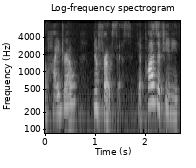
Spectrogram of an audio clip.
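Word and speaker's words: hydronephrosis: term hydr nephrosis again remember that that pH sounds like an F in pronunciation so Hydro neosis hit pause if you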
